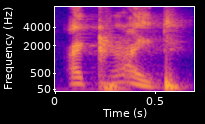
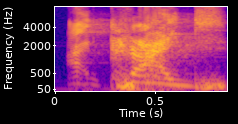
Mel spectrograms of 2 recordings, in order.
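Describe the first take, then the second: First: Said in the usual way. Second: Whimpered I cried, mock weeping; mock cry. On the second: Shown as a demonstration. Pastor acts out crying over family, whimpering. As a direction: act out the crying.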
